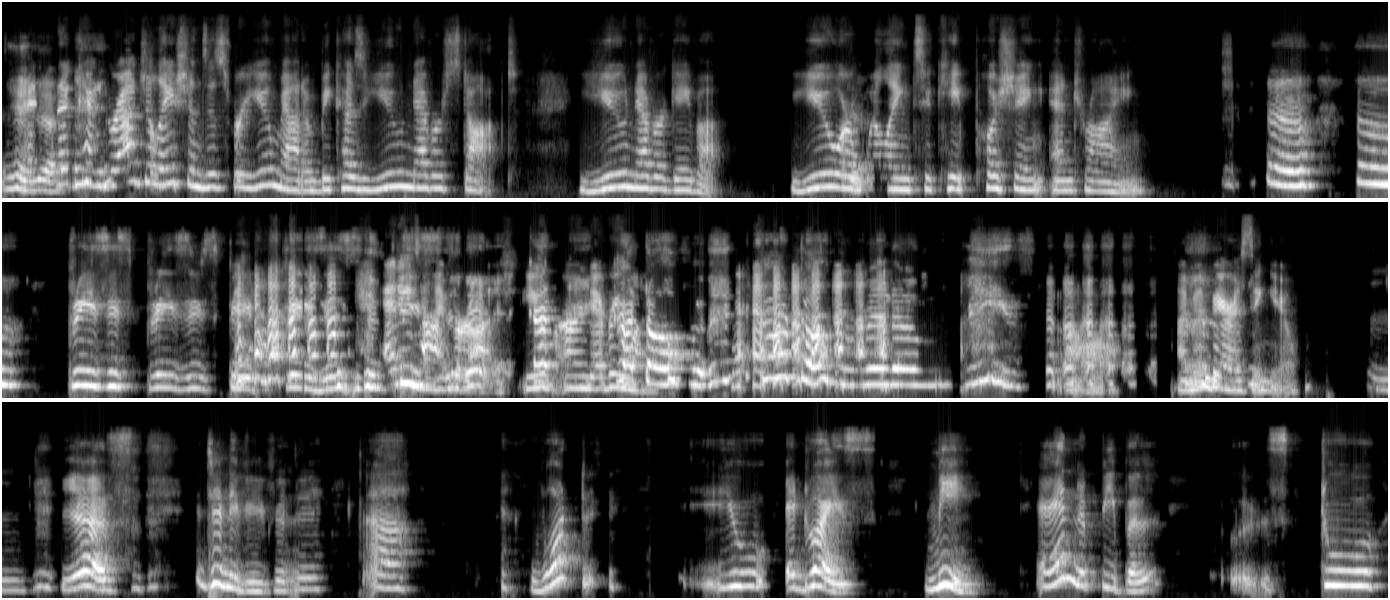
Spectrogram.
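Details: Adult woman, a former ophthalmologist, with aphasia after a stroke, still recovering her speech with a speech-language pathologist. Aphasia.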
